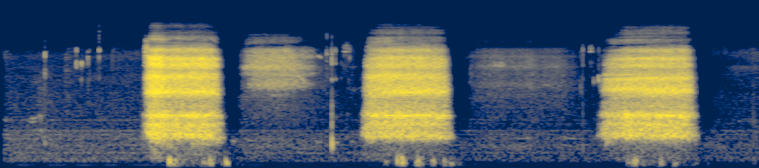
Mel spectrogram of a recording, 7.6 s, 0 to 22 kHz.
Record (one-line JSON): {"exhalation_length": "7.6 s", "exhalation_amplitude": 13010, "exhalation_signal_mean_std_ratio": 0.52, "survey_phase": "beta (2021-08-13 to 2022-03-07)", "age": "18-44", "gender": "Female", "wearing_mask": "No", "symptom_runny_or_blocked_nose": true, "symptom_fatigue": true, "symptom_loss_of_taste": true, "symptom_other": true, "symptom_onset": "7 days", "smoker_status": "Never smoked", "respiratory_condition_asthma": false, "respiratory_condition_other": false, "recruitment_source": "REACT", "submission_delay": "1 day", "covid_test_result": "Positive", "covid_test_method": "RT-qPCR", "covid_ct_value": 18.6, "covid_ct_gene": "E gene", "influenza_a_test_result": "Negative", "influenza_b_test_result": "Negative"}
